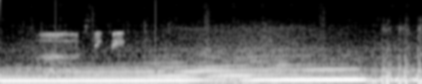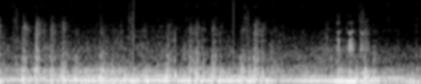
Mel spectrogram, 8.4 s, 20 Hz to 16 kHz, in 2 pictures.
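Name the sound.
Nissan 350z drift car engine revving and shooting flames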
